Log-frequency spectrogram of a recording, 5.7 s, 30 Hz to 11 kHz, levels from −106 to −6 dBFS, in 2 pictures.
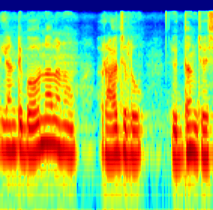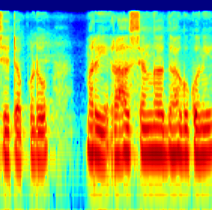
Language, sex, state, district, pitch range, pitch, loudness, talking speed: Telugu, male, Andhra Pradesh, Anantapur, 140-155 Hz, 150 Hz, -16 LUFS, 95 wpm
